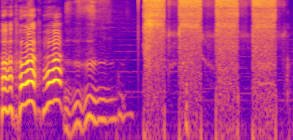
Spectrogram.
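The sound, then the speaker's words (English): A voice makes a warbling, robotic wail, then hisses out four sharp bursts of white-noise static in quick succession, imitating a Dalek extermination blast, loud. “That's the, you know, the the white noise Dalek extermination.”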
